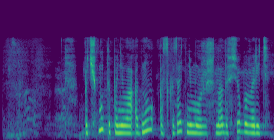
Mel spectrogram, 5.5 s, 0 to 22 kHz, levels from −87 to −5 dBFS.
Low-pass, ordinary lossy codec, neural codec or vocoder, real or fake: 7.2 kHz; none; autoencoder, 48 kHz, 128 numbers a frame, DAC-VAE, trained on Japanese speech; fake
